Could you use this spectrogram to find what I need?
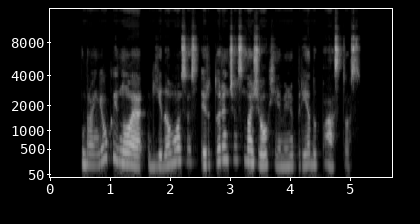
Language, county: Lithuanian, Šiauliai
